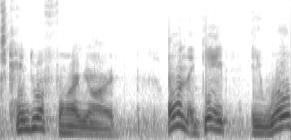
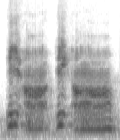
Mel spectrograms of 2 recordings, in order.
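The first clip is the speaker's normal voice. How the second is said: donkey bray; 4 semitones higher than usual. Pretend. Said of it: "The donkey sang".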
